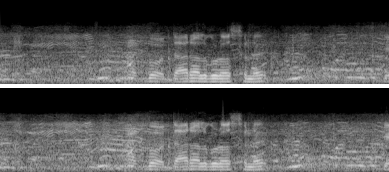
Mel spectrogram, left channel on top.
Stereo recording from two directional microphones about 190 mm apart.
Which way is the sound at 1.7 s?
45° left (ahead or behind).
